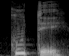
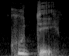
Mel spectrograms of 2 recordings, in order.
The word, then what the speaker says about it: coûter: Okay, keep in mind that even if you've got this accent circonflexe on the top of U, it doesn't change the pronunciation, so it doesn't change this combination of two vowels here, so it will be OU, okay?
